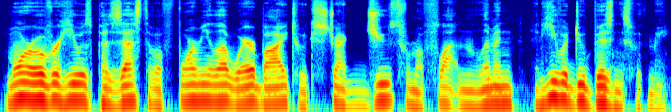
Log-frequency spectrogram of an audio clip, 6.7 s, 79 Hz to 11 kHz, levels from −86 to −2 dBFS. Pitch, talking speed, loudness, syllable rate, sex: 115 Hz, 195 wpm, -18 LUFS, 5.8 syllables/s, male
